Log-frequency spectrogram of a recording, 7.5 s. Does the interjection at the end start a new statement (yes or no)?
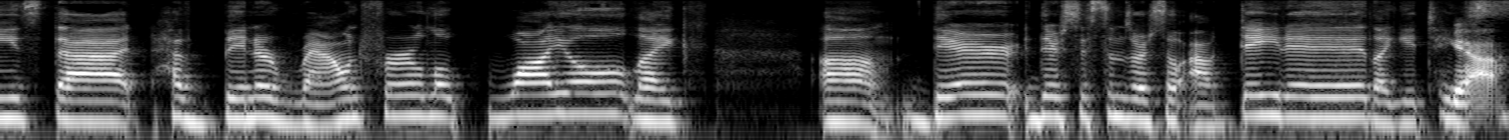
no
